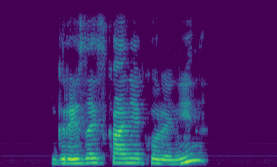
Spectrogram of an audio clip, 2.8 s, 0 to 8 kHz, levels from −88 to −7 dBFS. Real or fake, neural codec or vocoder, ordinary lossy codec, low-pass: real; none; none; 7.2 kHz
